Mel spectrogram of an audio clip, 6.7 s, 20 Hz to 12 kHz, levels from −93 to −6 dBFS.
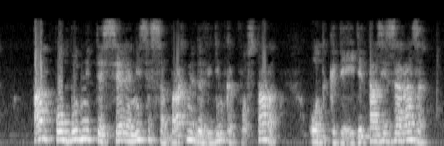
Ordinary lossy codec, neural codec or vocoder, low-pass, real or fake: MP3, 64 kbps; none; 7.2 kHz; real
